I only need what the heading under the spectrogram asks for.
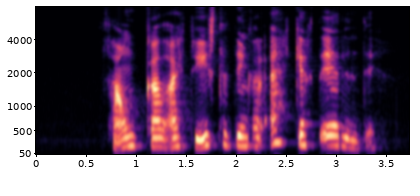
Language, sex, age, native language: Icelandic, female, 40-49, Icelandic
